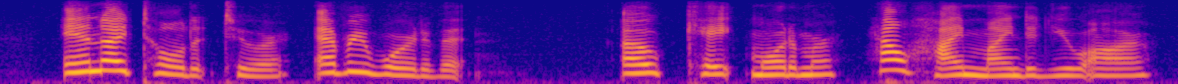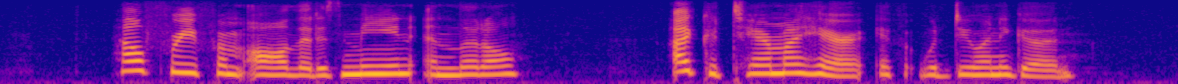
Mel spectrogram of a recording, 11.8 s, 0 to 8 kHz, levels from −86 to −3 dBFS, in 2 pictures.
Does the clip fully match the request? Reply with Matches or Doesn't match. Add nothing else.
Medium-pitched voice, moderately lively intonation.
Doesn't match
